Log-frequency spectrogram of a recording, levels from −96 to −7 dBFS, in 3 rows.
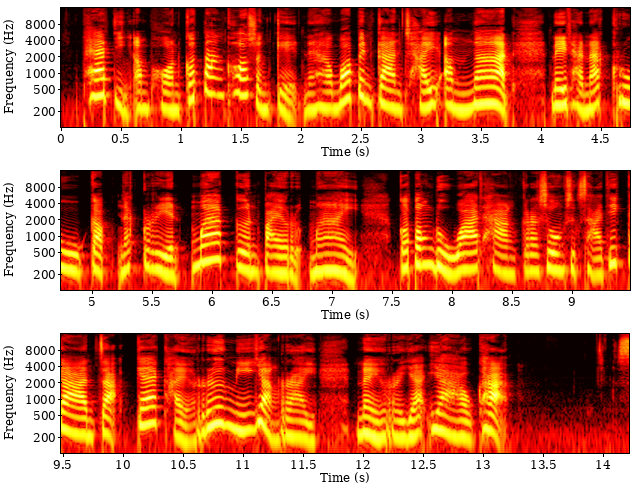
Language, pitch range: Thai, 220-280 Hz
